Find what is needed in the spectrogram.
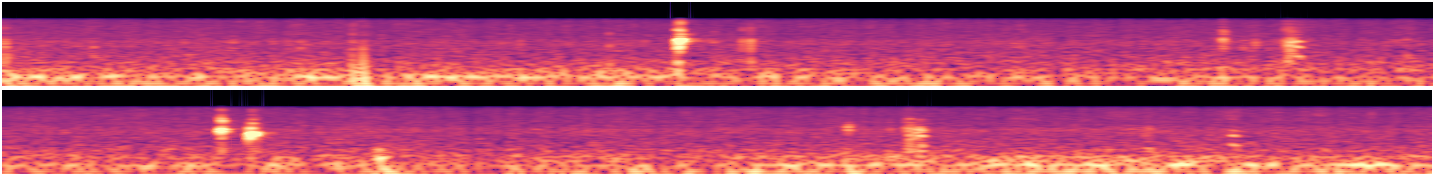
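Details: A two-week-old makes about five brief, sharp hiccups a few seconds apart over quiet room noise; hiccups.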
